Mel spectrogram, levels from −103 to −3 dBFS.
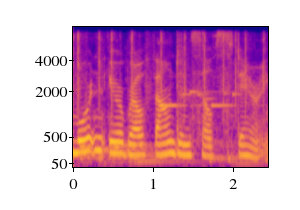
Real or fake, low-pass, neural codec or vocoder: real; 7.2 kHz; none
